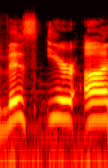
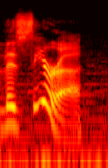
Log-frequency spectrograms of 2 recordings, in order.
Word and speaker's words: Viscera: 5 months in a row says Vis-ir-a, not Viscera.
